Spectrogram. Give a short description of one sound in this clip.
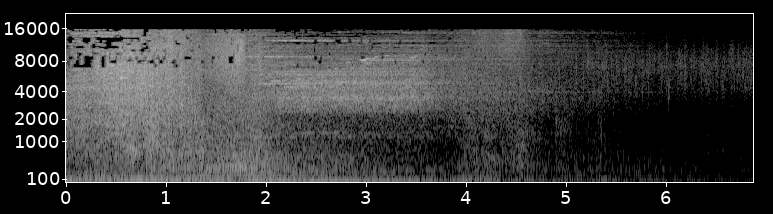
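A game's victory fanfare swells loudly and fades away.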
